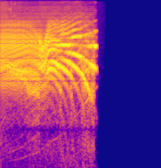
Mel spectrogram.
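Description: Last notes of an electro track: a cluster of high, gliding synth tones sweeping up and down, cutting off suddenly a little past halfway.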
